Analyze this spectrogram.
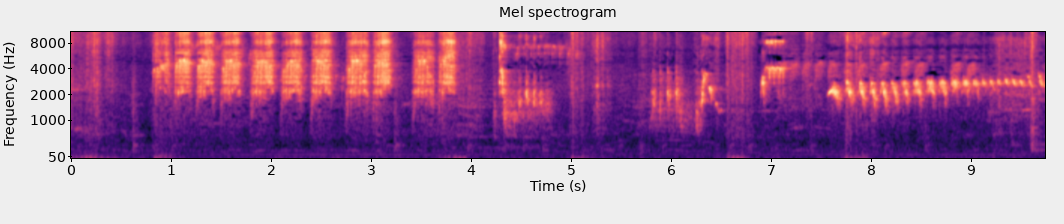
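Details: White-rumped shama (murai batu) in gacor singing: a run of regular harsh buzzy bursts, then mixed chattering notes and a fast series of high repeated whistles.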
